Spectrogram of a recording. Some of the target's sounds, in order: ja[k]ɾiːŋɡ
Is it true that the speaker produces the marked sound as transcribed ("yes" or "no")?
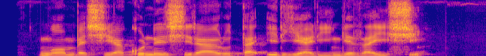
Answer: no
